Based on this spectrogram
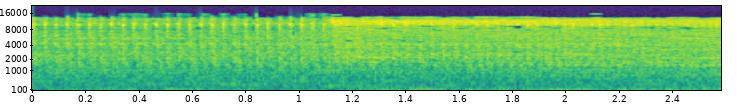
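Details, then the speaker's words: Warm VW T-Roc 1.5 Evo petrol engine at idle: releasing a finger from a vacuum pipe snapped off the intake manifold (brake servo line) lets air hiss in, idle rises and hunts, setting a higher-than-expected RPM fault code. "increases its idle, and that's where the higher than expected RPM fault code is coming from."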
